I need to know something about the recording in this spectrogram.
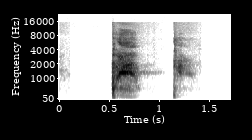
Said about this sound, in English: Sorry, I coughed. That was unprofessional.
